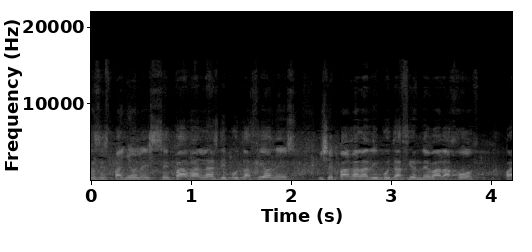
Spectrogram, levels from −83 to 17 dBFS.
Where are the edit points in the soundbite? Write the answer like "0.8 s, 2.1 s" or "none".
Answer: none

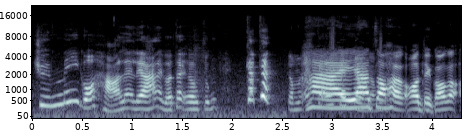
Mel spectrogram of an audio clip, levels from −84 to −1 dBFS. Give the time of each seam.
none

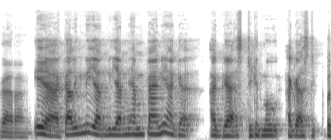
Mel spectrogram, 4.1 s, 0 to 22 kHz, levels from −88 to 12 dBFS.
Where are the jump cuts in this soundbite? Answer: none

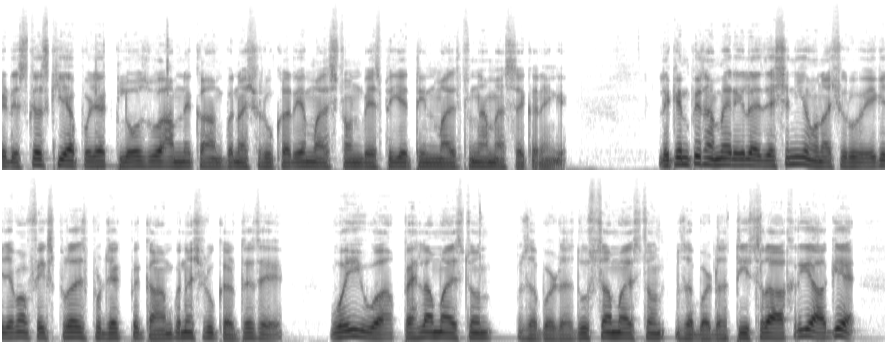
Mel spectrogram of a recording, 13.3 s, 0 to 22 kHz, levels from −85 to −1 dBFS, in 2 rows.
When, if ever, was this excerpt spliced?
none

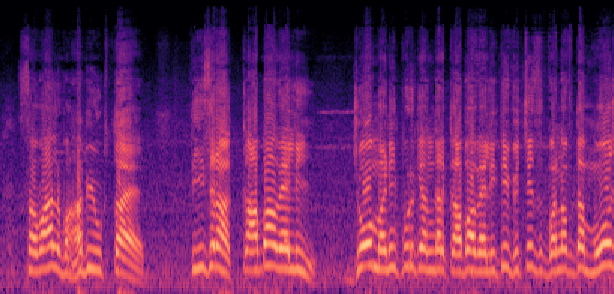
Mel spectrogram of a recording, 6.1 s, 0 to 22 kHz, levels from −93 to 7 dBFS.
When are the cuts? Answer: none

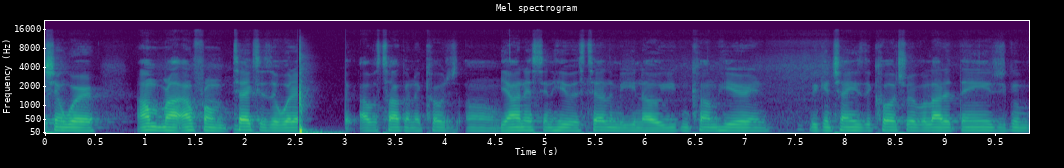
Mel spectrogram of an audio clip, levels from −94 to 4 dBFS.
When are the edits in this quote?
2.8 s, 4.5 s

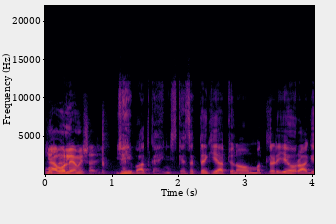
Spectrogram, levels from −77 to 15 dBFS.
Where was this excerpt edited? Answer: 0.9 s

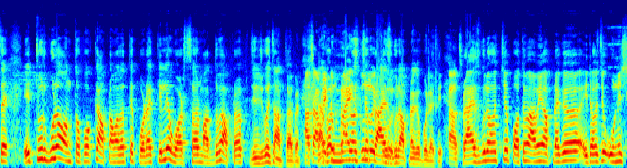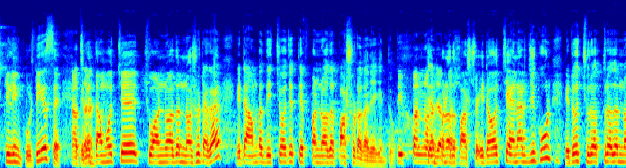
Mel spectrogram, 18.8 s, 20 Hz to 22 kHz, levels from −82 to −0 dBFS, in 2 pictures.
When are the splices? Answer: none

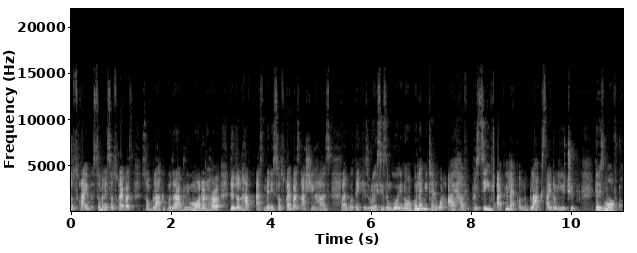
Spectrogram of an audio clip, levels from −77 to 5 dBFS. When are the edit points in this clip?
5.3 s, 8.5 s

